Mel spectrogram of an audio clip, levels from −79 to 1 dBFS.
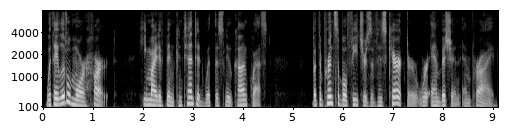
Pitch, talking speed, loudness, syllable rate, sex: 135 Hz, 165 wpm, -21 LUFS, 5.1 syllables/s, male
